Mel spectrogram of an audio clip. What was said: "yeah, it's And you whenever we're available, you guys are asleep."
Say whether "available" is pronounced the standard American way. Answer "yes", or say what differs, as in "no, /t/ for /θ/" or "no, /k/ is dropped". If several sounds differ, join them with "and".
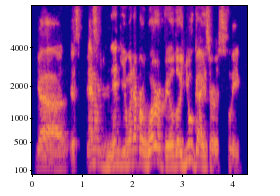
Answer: no, /b/ is dropped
